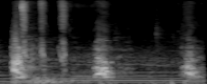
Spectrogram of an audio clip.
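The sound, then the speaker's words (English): A friendly dog barks in a few short, bright yips spaced unevenly, with clear gaps of quiet between the barks and no talk over them. “Sorry for the dog, guys. Dog is being friendly.”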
